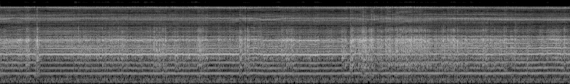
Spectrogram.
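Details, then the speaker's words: Points-type (platina) PS fish-shocker vibrator inverter, 24 V spec, loaded with a lamp: solid even buzz with slight ticking, sound good, lamp bright, points stay cool after correct adjustment. "Walaupun ada petik-petikannya sedikit, itu nggak masalah, tapi suaranya udah mantap. Dan ini kita pelanggar aja nggak akan panas nih platinanya guys."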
